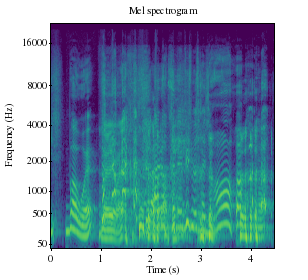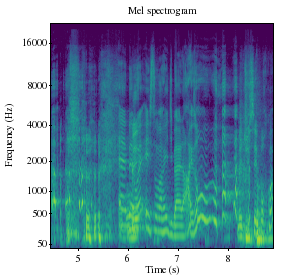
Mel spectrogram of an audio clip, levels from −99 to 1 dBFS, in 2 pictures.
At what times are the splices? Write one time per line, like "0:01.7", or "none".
none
